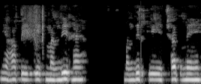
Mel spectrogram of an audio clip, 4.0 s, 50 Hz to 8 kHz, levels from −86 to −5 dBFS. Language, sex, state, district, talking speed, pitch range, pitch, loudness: Hindi, female, Chhattisgarh, Balrampur, 150 wpm, 210-215 Hz, 215 Hz, -25 LUFS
